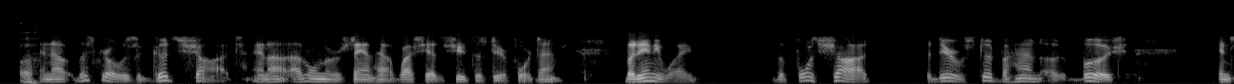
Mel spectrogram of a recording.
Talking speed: 175 wpm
